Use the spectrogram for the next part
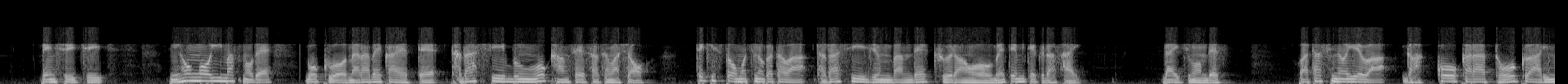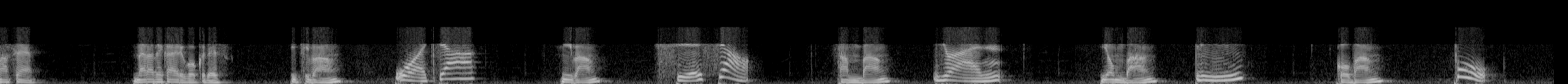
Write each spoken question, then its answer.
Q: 第1問です。私の家は学校から遠くありません。並べ替える語句です。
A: 1、4、2、5、3の順でした。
